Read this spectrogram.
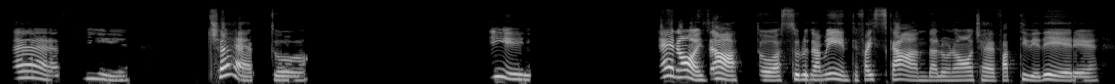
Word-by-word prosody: Eh, 285 -9 0 0.2
sì, 230 -8 -7 0.8
certo! 195 - -1 1.8
Sì! 315 -10 0 1.4
Eh 400 - +6
no, 330 -2 +8
esatto, 210 -3 +3
assolutamente. 210 +1 0
Fai 220 +2 0
scandalo, 190 -5 -1
no, 190 +2 -2
cioè 195 -2 -4
fatti 190 +5 -5
vedere. 185 -3 -1
205 Hz, 75 wpm, -19 LUFS, 190-245 Hz, 1.8 s, no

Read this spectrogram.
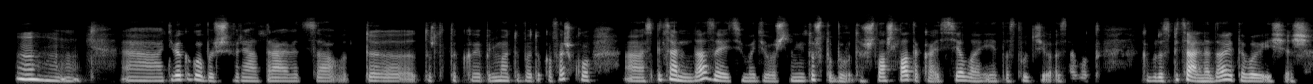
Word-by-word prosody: Мгм. 220 - +3 0.4
А 170 -1 -3
тебе 210 +4 +4
какой 215 -2 +2
больше 165 +1 0
вариант 160 -2 -4
нравится? 155 0 -2
Вот - - -12
то, 160 -2 -3
что - - -9
ты, - - -9
как - - -10
я 165 - -4
понимаю, 175 +2 -2
ты - - -12
в 170 - -7
эту 160 - -5
кафешку, 200 -5 -1 0.3
а, 160 0 -1
специально, 210 -2 +3
да, 275 - +5
за 210 -7 +3
этим 160 -1 -2
идешь. 150 -2 -1
Ну, 170 - -3
не 165 - -2
то 195 - +1
чтобы 160 -7 -2
вот - - -8
шла 175 +3 +2
шла, 180 +4 +6
такая 210 - -4
села, 180 -7 0
и - - -8
это 145 0 -8
случилось, 165 +2 -6
а - - -9
вот - - -13 0.4
как - - -9
будто 165 0 +1
специально, 160 -4 +5
да, 195 +8 +4
этого 165 -8 +2
ищешь? - - 0
170 Hz, 200 wpm, -23 LUFS, 155-195 Hz, 0.4 s, шла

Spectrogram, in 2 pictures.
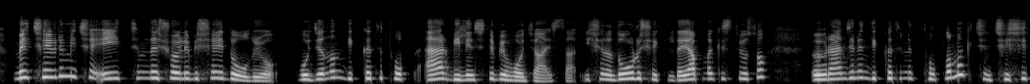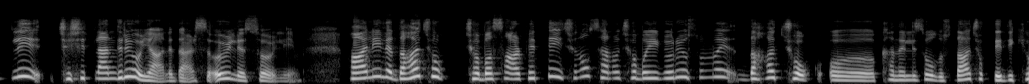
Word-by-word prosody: ve 305 +3 +4
çevrim 335 +4 +2
içi 335 -3 -2
eğitimde 285 +2 -1
şöyle 275 -2 +2
bir 265 - -2
şey 280 +1 -2
de 250 - +5
oluyor. 175 -5 +2 0.2
Hocanın 245 +7 +1
dikkati 275 +2 -1
top 250 -2 -1
eğer 240 +2 +3
bilinçli 220 +2 0
bir 230 - +6
hocaysa 155 -6 -2
işini 225 0 -2
doğru 265 +3 +5
şekilde 225 -6 -4
yapmak 245 +4 +2
istiyorsa, 265 +4 -3 0.5
öğrencinin 260 +6 +2
dikkatini 280 +1 -2
toplamak 300 - +1
için 240 - -7
çeşitli 270 - -1 0.2
çeşitlendiriyor 280 +4 +2
yani 160 -5 0
dersi, 155 0 -5
öyle 235 -8 +3
söyleyeyim. 160 -1 -5 0.4
Hâliyle 300 +4 +3
daha 315 +9 +5
çok 365 -2 0
çaba 255 -1 +2
sarf 255 0 -2
ettiği 280 +6 -1
için 305 0 -11
o, 375 - -3
sen 300 -6 -4
o 285 +1 -6
çabayı 285 0 -1
görüyorsun 320 +2 -3
ve 345 -5 -4
daha 285 +4 +1
çok, 265 -7 +1
eee, 180 -3 +1
kanalize 200 -1 -3
olursun, 175 -5 -3
daha 220 +3 +4
çok 245 -2 -9
dedike 200 +6 0
265 Hz, 150 wpm, -23 LUFS, 220-290 Hz, 0.5 s, bir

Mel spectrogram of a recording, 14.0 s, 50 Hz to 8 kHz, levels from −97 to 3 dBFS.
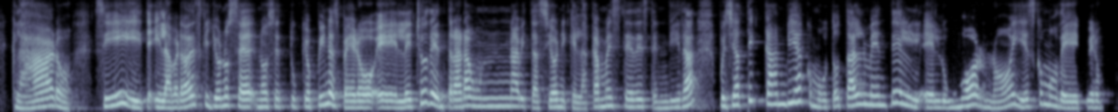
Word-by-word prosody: Claro, 180 +1 +1 0.2
sí, 220 - +1
y - - -6
te - - -2
y 185 - 0
la 170 -1 +4
verdad 185 +6 +3
es 240 -1 -6
que 235 -3 -4
yo 210 0 +2
no 230 +2 +1
sé 195 -4 +2
no 195 0 -1
sé 200 0 -3
tú 200 0 -9
qué 200 - +1
opines, 240 +6 +1
pero 175 0 +2
el 175 0 +2
hecho 190 +12 0
de 265 -3 +5
entrar 195 -1 +1
a 225 - +5
una 215 0 -2
habitación 190 -2 -1
y - - -5
que 170 -3 -6
la 150 0 -7
cama 195 +4 0
esté 210 -3 -3
destendida, 190 +2 -1 0.3
pues 215 -1 +1
ya 245 0 +2
te 360 0 -3
cambia 280 +5 +2
como 185 - -4
totalmente 240 +6 0
el 225 -10 0
el 175 0 -1
humor, 200 +5 0
¿no? 175 +7 -3
Y 200 -7 -1
es 195 0 -4
como 245 -5 -3
de 165 -1 -1
pero 175 -1 -4
200 Hz, 195 wpm, -23 LUFS, 180-230 Hz, 0.3 s, de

